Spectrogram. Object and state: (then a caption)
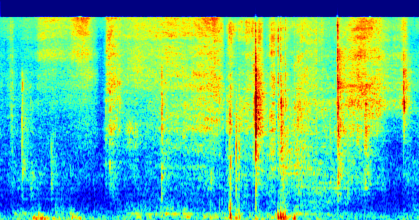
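Glossy paper magazine. Flat palms and fingertips rub and smooth across the pages of a large, open, glossy paper magazine lying flat on a table, then turn one page. A steady, breathy hiss of skin sliding over paper runs throughout over soft low thumps. Several sharper, brighter crinkling swishes stand out in the middle before the rubbing settles back down.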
